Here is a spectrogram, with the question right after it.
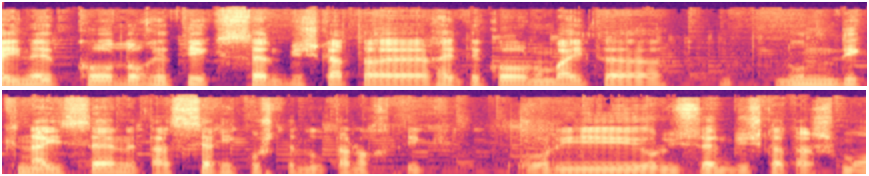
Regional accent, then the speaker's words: Ciboure, Nouvelle-Aquitaine, France; now in Itxassou, France; Ziburutaga bai naiz, eta ni handitu naiz sortzez ziburutaga, itxasuan bizi naiz, eta itxasuaga senditzen naiz, zer nahi egisaz, baina han sortu naiz

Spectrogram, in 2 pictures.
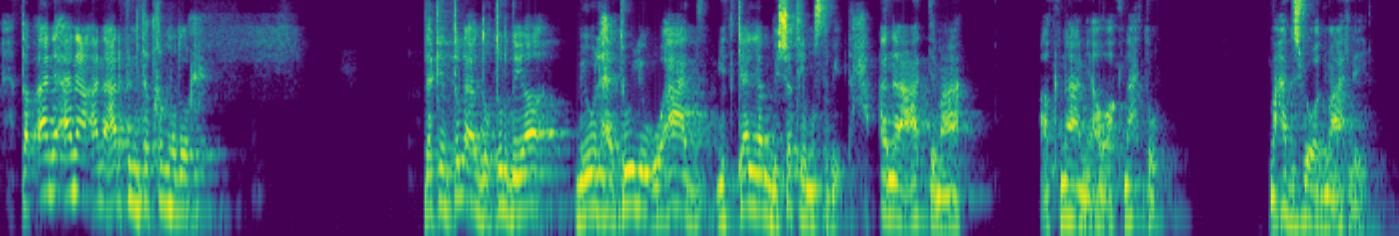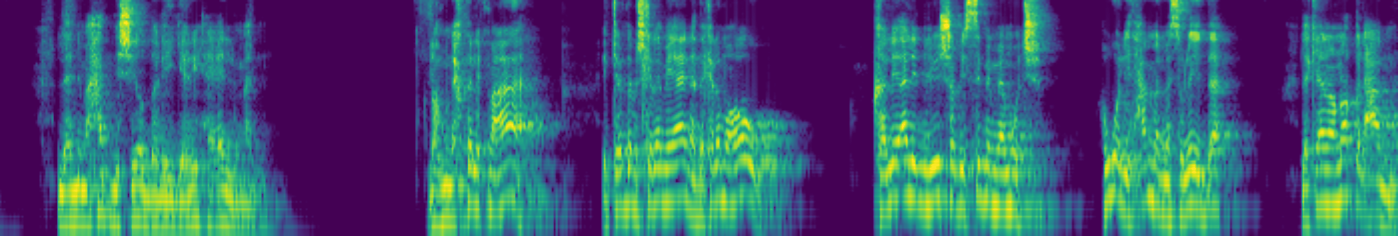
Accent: Egypt; احنا عندنا في مصر على فكرة اساتذة كبار

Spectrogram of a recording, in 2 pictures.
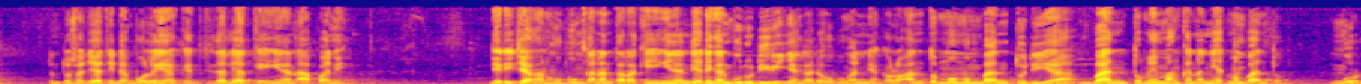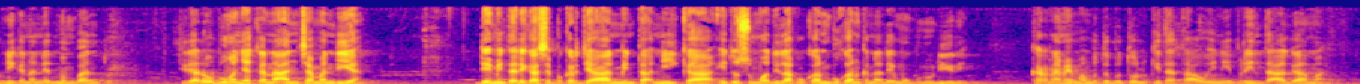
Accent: Gunung Kidul, Special Region of Yogyakarta, Indonesia; Di daerah saya di Gunung Kidul banyak sekali kasus bunuh diri dengan gantung diri.

